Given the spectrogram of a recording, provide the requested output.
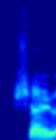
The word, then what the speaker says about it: Sio: Show, S-I-O for show, underscore and underscore tell, because that's how that's my way of letting people know how to pronounce show.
